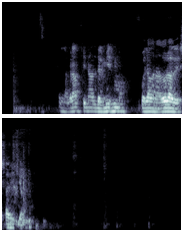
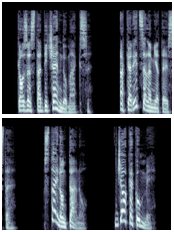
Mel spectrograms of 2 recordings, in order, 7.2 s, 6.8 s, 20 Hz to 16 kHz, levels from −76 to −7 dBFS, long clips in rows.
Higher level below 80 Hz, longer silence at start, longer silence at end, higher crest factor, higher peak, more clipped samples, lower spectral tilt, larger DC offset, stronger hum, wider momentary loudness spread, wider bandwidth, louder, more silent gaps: second, -54 dBFS vs -42 dBFS; first, 1.15 s vs 0.3 s; first, 2.85 s vs 0.35 s; first, 22 dB vs 16 dB; second, -4 dBFS vs 0 dBFS; neither; first, -7.5 dB/octave vs -3 dB/octave; neither; neither; first, 16 LU vs 9 LU; second, 11 kHz vs 12.5 kHz; second, -22 LUFS vs -13 LUFS; second, none vs 1.92-2.24 s, 3.80-4.14 s, 5.18-5.54 s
